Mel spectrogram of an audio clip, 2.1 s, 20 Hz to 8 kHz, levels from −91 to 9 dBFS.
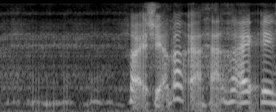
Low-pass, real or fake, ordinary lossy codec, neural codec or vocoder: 7.2 kHz; fake; none; autoencoder, 22.05 kHz, a latent of 192 numbers a frame, VITS, trained on many speakers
